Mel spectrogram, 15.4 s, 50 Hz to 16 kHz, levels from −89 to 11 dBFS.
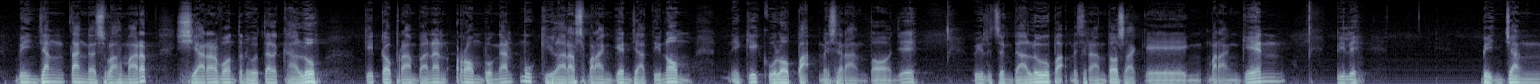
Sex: male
